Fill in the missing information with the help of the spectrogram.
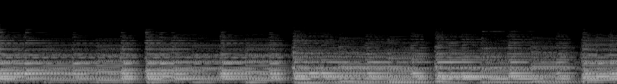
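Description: Piano music: a steady run of short notes, joined about three seconds in by a lower bass part.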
